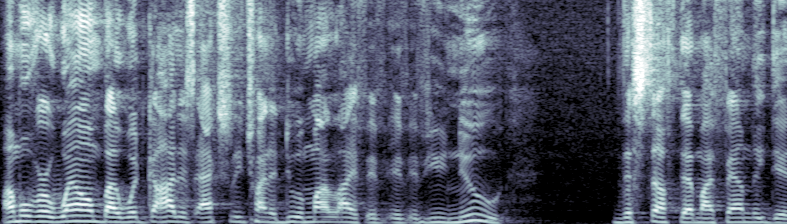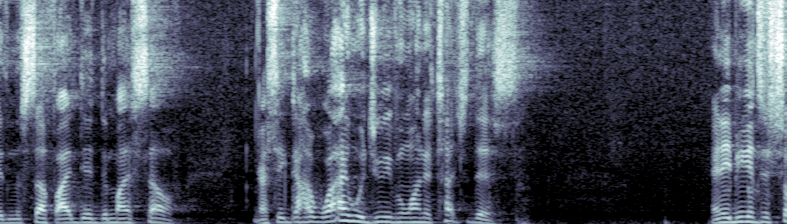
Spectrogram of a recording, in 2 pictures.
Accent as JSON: {"language": "English", "town": "Los Angeles", "region": "California", "country": "United States", "also_born_or_lived": "New York", "moved": "yes", "lives_now": "Texas, United States", "said": "I'm originally from Los Angeles, moved to New York, and I moved to Texas"}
